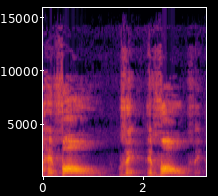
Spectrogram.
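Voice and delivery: "Revólver" with VÓL stretched out long, then a low VER; stressed middle syllable. Shown as a demonstration. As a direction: slowly lean hard on VÓL in "Revólver". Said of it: "O acento é sempre na sílaba mais forte".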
